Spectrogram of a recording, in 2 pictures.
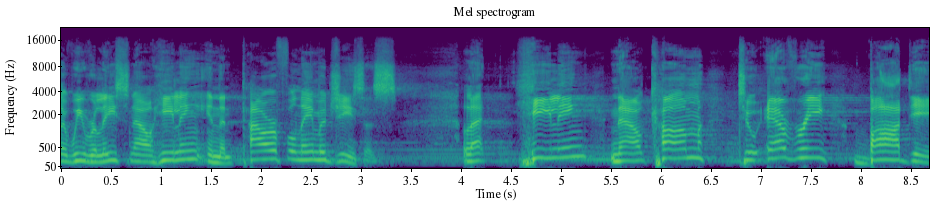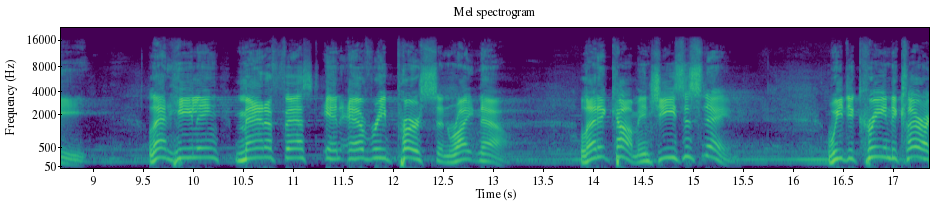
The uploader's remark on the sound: Recorded live at Capital Church in Meridian, Idaho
